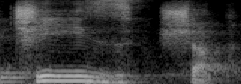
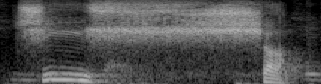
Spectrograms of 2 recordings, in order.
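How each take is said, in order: First: The z and sh are said as separate sounds. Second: The z and sh merge into one long sh. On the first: The speaker calls it wrong. "You do not say cheese shop" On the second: The speaker calls it right. "It becomes like a long shh"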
